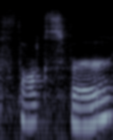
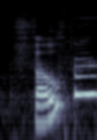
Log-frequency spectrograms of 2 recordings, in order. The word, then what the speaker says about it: faux fur: She told me that she had, like, a coat, and she's like, well, it's like fox fur. It's like fox fur. And I'm like, do you mean faux fur?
